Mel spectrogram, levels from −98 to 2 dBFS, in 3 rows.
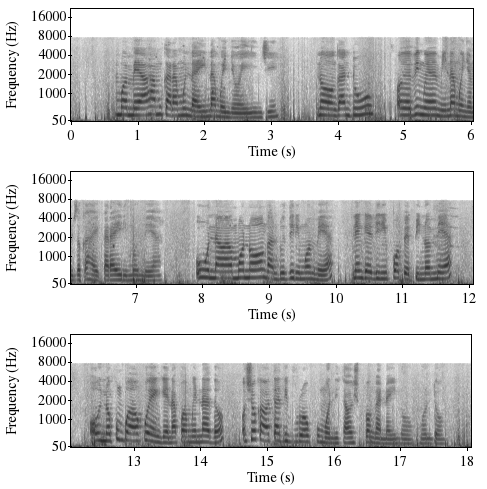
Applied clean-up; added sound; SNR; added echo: none; Walk, footsteps; 5 dB; none.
